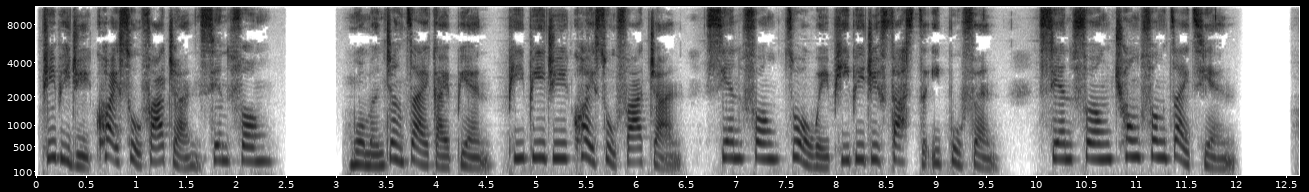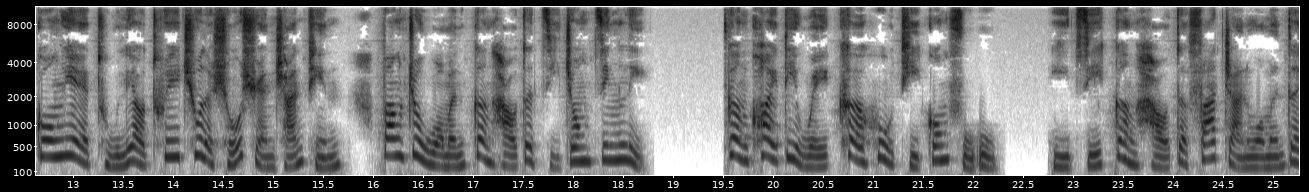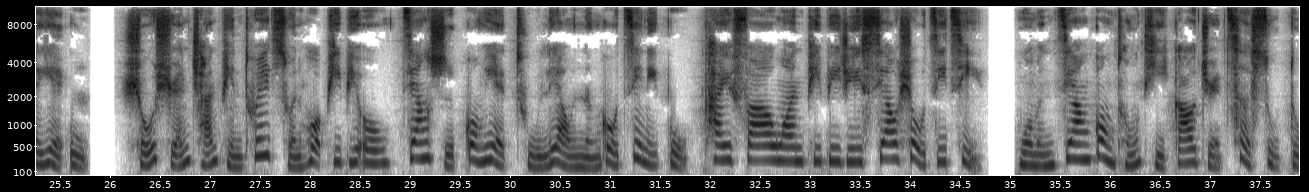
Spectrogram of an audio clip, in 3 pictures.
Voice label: chinese voice over female narrator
